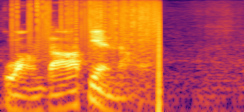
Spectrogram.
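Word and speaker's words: 廣達電腦: And it's a Taiwanese company, and in Chinese it is pronounced 广达电脑.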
